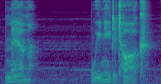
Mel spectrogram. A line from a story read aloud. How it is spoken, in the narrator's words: He then spoke in a low, calm voice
